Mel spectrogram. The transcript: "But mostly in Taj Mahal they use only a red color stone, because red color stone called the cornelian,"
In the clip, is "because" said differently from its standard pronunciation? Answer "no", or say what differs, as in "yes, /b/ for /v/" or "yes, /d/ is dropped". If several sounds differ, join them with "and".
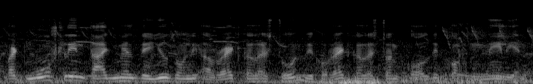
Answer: yes, /z/ is dropped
